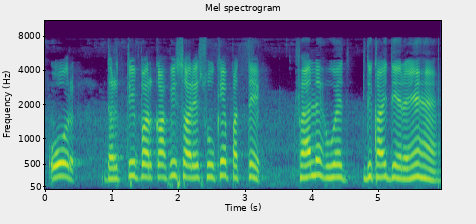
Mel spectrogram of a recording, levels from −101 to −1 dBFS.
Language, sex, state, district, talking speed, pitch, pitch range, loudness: Hindi, male, Uttar Pradesh, Shamli, 130 wpm, 240 Hz, 230-250 Hz, -16 LUFS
